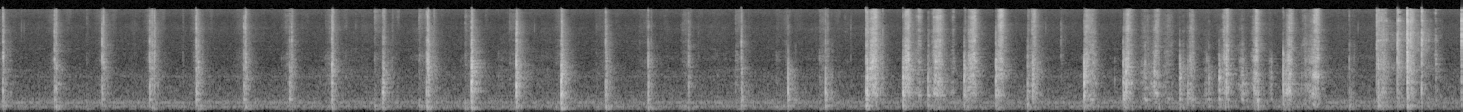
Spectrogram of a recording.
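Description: A flat slab of tan kinetic sand on a wooden table is cut into a crosshatch grid by repeated slicing and scraping strokes of a small blue plastic scraper held in the hand. Each stroke gives a short, crisp, bright crunch with a soft gritty texture and almost no low end. The strokes start out evenly spaced, then come faster and denser after the midpoint.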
